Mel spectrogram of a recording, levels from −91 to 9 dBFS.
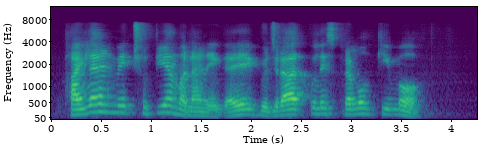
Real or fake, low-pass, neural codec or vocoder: fake; 7.2 kHz; codec, 16 kHz, about 1 kbps, DyCAST, with the encoder's durations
